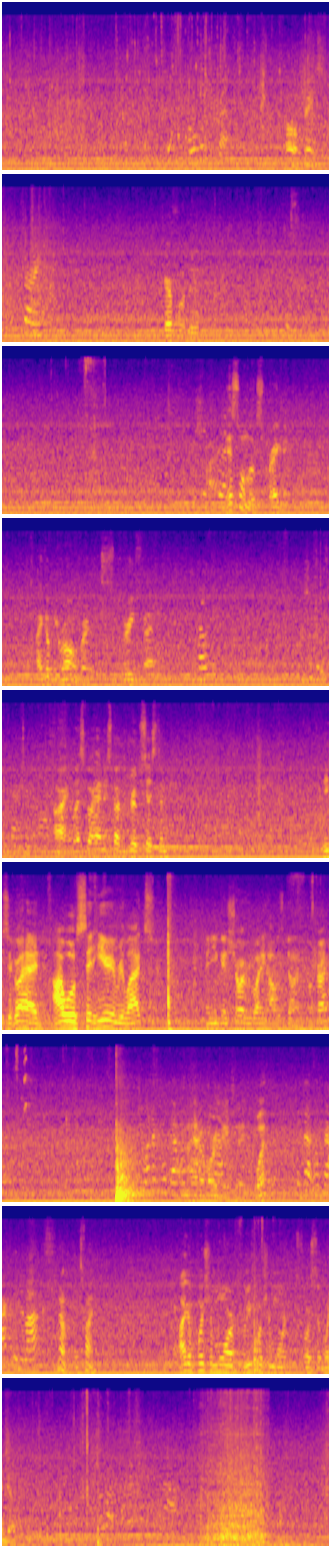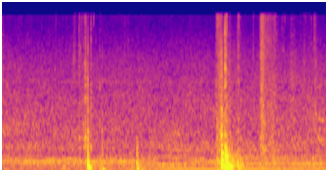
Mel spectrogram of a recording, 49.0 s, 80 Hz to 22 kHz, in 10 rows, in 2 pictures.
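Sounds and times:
low machine hum: 0.0 - 49.0.

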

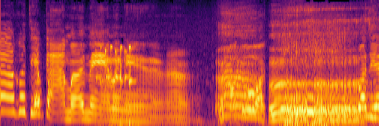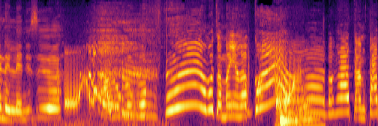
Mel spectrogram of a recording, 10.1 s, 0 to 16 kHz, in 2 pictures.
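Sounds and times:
person speaking: 1.4 - 2.0, 8.7 - 9.4
person groaning: 3.6 - 4.9.

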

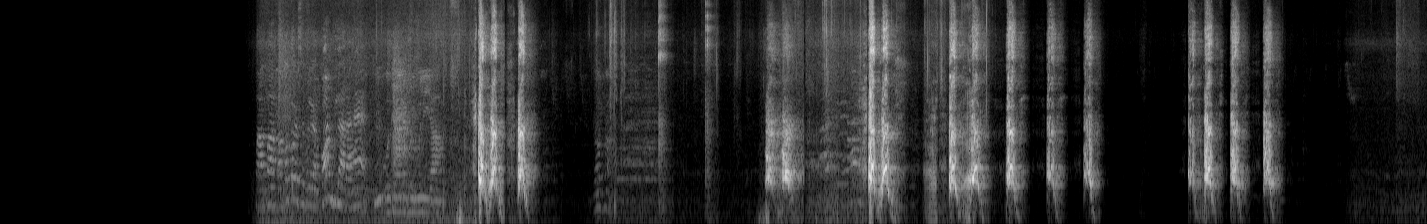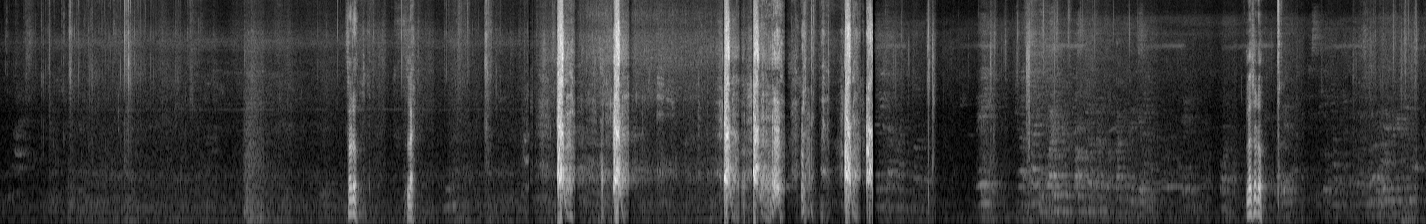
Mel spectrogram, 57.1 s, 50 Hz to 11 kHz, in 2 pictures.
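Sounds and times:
dog barking: 9.5 - 10.8, 15.3 - 16.1, 17.3 - 22.1, 23.8 - 25.7, 39.6 - 41.3, 42.9 - 46.0.

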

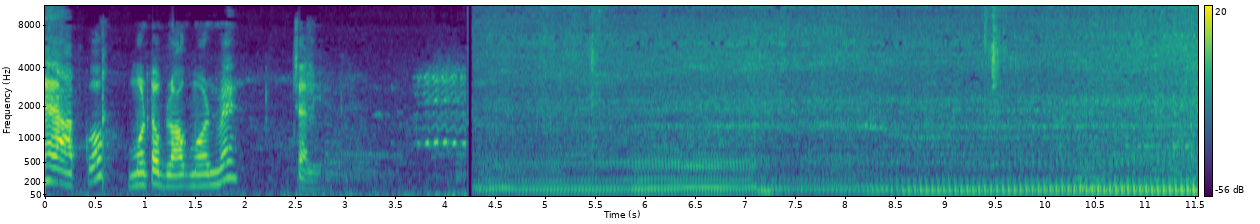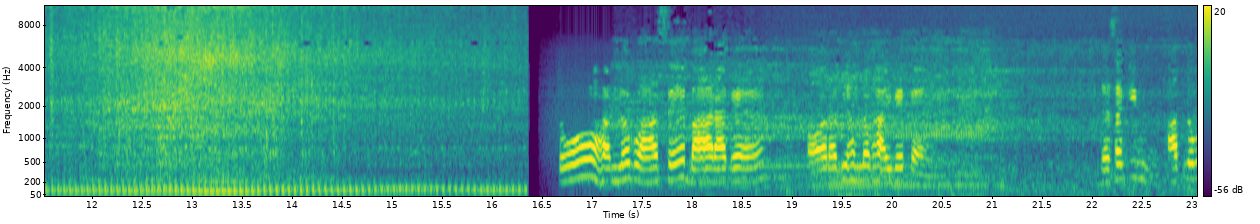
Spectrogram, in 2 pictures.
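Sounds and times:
motorcycle engine at low revs: 4.3 - 16.4.

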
